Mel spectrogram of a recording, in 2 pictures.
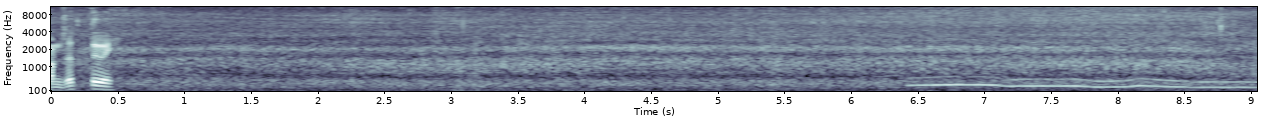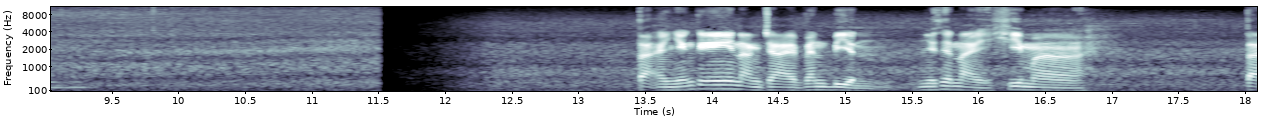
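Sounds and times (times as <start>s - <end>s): surf rushing: 0.0s - 11.5s
wind: 0.0s - 18.0s
low wavering tone: 6.4s - 9.4s.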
